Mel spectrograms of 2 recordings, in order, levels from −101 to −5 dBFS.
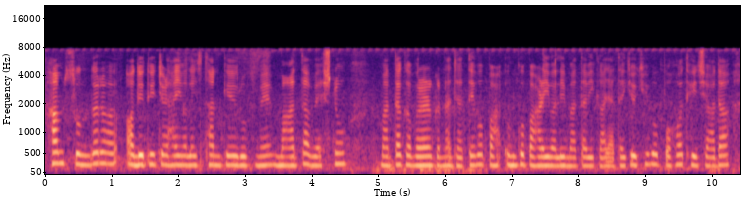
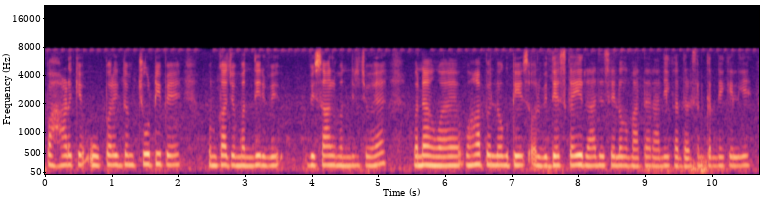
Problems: none marked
